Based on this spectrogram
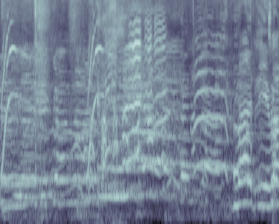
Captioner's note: laughing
